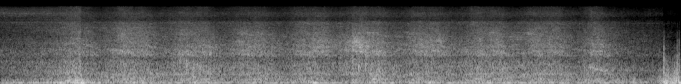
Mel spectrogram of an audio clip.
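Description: Avanti West Coast Class 390 Pendolino electric train passing close at speed: a loud rush of wheel and air noise with a regular clatter of about two to three beats a second. It cuts off suddenly near the end.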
